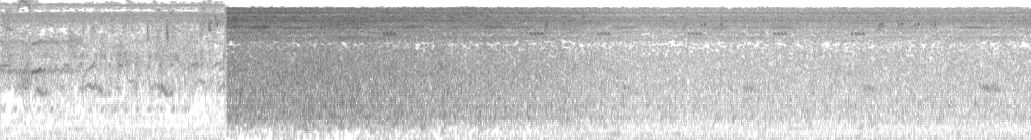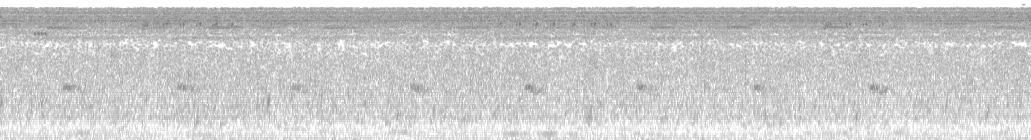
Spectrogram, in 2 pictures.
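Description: Outdoor ambience of insects chirping, with a short call repeating roughly once a second. About two seconds in, the sound cuts abruptly to a louder rushing hiss that fades down over the next few seconds.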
